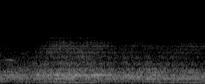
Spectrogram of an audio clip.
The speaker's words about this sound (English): Obviously, they're giving helicopter rides tonight with cruise night going on downtown. That's what you hear in the background as they're cruising the field here tonight.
